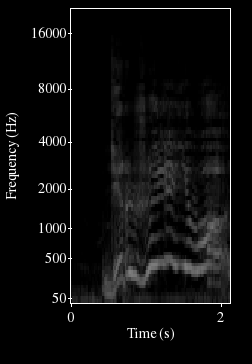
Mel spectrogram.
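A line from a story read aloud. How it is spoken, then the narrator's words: Shrieking. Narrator (Russian): завизжал Федор Павлович, только что завидел опять Дмитрия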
